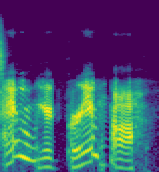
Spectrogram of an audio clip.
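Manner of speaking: put-on very high-pitched elderly woman's voice. During a podcast intro, a host answers his co-host in an old lady voice. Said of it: "you sound like an old lady".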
